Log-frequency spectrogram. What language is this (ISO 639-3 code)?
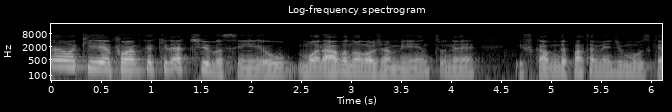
por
